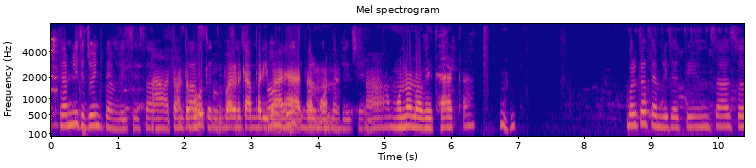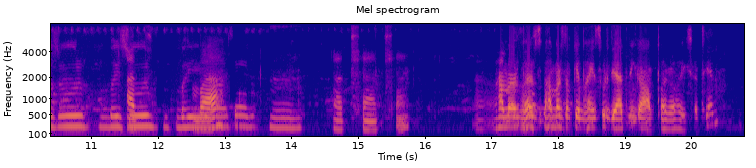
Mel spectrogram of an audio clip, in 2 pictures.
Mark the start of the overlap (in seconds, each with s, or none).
2.0 s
